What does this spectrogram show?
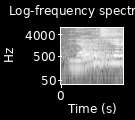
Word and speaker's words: Lavoisier: ঠিক এইরকম একটা পরীক্ষা করেছিলেন Antonio ল্যাভোইসিয়ের, অ্যানাটনি laureate D ল্যাভোইসিয়ের। অ্যানাটনি laureate D ল্যাভোইসিয়ের 1784 সালে অ্যানাটনি লরেন্স ডি ল্যাভোইসিয়া বলা হয় ফরাসি উচ্চারণে, LAVOISIER, ল্যাভোইসিয়া আর এর উচ্চারণ হয়।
